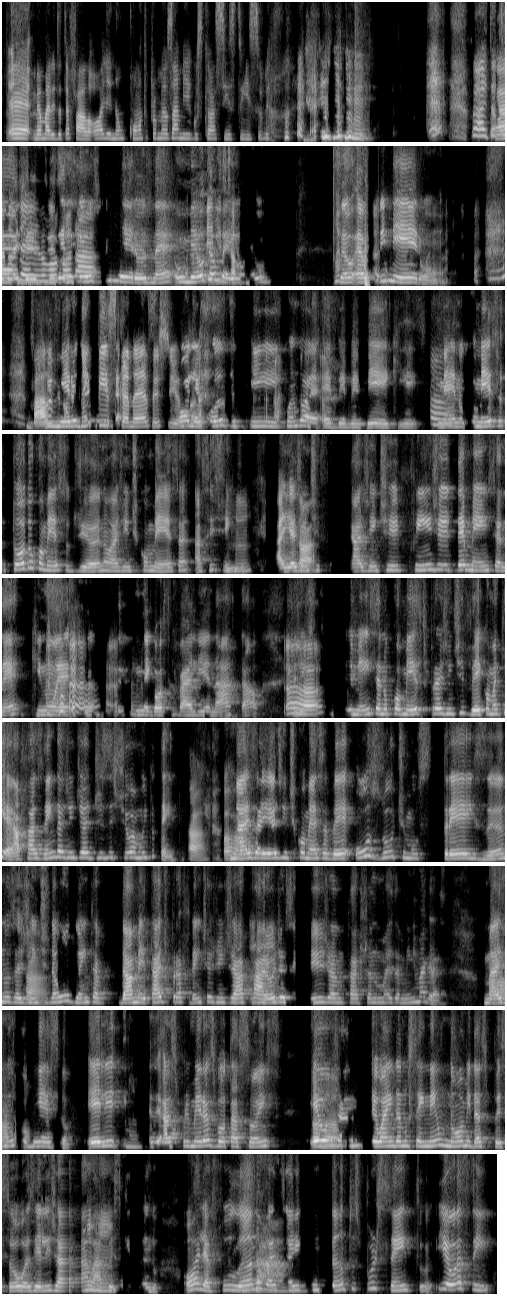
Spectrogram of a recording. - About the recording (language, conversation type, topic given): Portuguese, unstructured, Você acha que os programas de reality invadem demais a privacidade dos participantes?
- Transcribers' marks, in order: laugh; tapping; laughing while speaking: "Vai, tá tudo bem, não vou contar"; distorted speech; laugh; laugh; laugh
